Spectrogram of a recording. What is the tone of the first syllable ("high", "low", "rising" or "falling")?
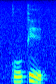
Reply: rising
